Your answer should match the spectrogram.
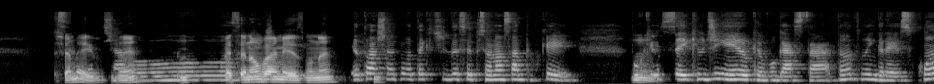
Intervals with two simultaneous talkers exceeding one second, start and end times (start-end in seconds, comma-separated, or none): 0.5-2.6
